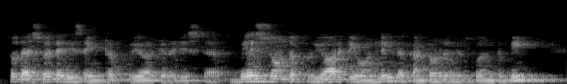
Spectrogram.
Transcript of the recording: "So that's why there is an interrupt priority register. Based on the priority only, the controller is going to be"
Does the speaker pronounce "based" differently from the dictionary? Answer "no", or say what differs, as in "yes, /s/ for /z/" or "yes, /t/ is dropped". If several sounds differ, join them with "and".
no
